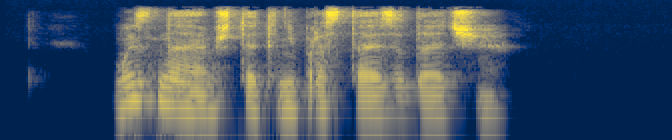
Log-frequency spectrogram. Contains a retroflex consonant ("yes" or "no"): yes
